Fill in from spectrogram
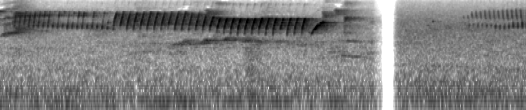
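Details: Belgian canary delivering a long fast rattling trill after a short opening figure, ending in a rising note, then a brief pause and a softer trill resuming.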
